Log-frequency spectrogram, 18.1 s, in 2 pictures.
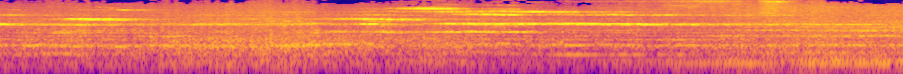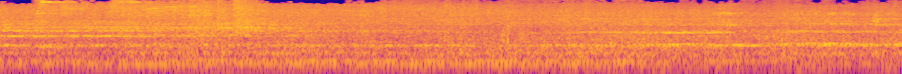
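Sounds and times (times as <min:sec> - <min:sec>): train wheels squealing: 0:00.0 - 0:11.6, 0:15.2 - 0:18.0
diesel locomotive engine rumble: 0:00.0 - 0:18.0.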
